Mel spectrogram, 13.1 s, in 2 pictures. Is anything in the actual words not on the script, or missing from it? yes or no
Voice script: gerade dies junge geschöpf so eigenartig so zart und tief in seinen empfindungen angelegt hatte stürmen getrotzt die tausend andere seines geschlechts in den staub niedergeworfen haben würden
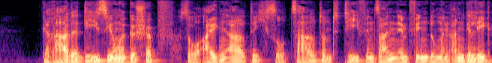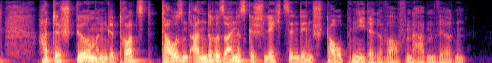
yes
